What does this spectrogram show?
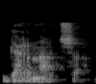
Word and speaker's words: garnacha: of the Southern Ron in Spanish it's pronounced garnacha white grape varieties include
